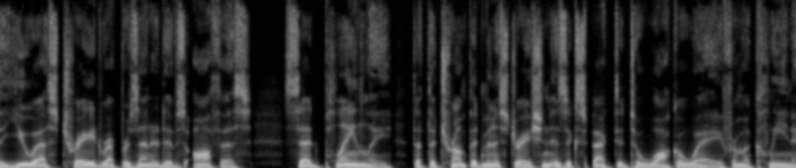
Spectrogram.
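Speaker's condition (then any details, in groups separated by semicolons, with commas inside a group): No condition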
